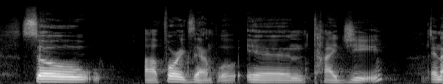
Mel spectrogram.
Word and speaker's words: Tai Chi: so for example in taiji and I pronounce it different than most people are used to hearing it because the Europeans wrote it Tai Chi because they couldn't hear this so it's taiji and and it just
